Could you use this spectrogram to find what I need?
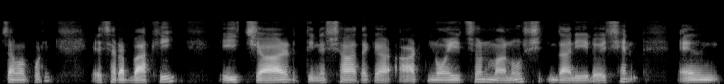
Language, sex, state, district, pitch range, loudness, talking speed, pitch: Bengali, male, Tripura, West Tripura, 100-110 Hz, -21 LUFS, 140 wpm, 105 Hz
